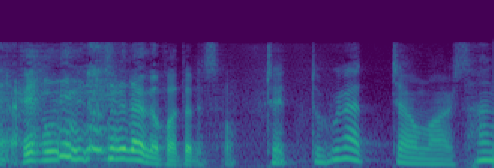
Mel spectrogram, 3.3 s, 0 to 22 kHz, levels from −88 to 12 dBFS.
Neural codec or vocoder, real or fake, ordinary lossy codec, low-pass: codec, 16 kHz, 0.5 kbps, FunCodec, trained on LibriTTS, 25 frames a second; fake; none; none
